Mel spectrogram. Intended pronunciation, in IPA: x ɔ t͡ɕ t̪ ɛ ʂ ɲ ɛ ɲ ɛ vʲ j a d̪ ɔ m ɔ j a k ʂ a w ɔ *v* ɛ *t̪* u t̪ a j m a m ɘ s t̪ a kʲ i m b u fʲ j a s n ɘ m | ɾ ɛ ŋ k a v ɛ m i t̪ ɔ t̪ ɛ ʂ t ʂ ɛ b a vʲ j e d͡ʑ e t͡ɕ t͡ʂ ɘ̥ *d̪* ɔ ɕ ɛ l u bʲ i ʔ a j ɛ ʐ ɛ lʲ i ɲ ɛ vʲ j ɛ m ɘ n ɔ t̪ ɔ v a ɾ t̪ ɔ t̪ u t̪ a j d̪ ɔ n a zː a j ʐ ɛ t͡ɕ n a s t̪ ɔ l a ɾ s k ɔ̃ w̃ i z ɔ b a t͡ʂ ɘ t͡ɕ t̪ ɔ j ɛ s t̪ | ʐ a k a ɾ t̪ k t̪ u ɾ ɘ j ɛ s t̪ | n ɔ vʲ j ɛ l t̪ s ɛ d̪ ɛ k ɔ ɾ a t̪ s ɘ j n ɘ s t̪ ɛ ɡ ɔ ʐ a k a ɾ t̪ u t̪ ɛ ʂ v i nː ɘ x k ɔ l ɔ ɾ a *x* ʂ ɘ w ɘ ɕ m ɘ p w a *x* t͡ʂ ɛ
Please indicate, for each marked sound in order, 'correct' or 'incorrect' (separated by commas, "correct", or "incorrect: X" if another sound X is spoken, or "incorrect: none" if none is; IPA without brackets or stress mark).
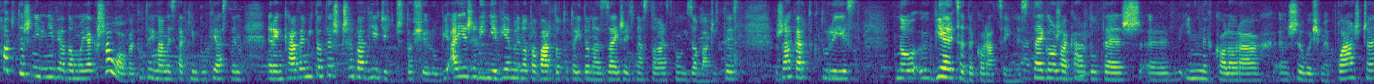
correct, correct, incorrect: t̪, correct, incorrect: ʂ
